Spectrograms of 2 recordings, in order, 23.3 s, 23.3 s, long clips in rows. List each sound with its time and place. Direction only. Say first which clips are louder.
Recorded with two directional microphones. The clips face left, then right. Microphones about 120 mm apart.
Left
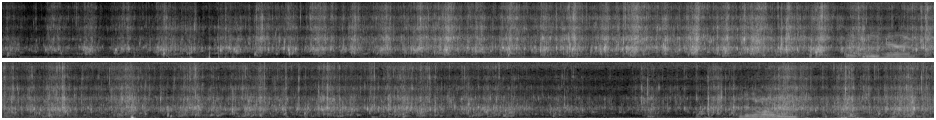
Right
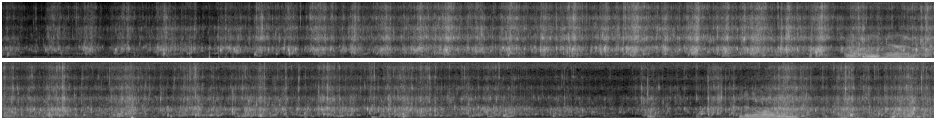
1.0 s a sound: even; 5° right (ahead or behind)
2.9 s trickle: right 1 dB; 15° right (ahead or behind)
10.6 s speech: right 9 dB; 30° right (ahead or behind)
11.3 s boat: right 5 dB; 40° right (ahead or behind)
14.8 s boat: right 7 dB; 45° right (ahead or behind)
15.1 s a sound: right 3 dB; 30° right (ahead or behind)
17.5 s boat: right 4 dB; 20° right (ahead or behind)
20.3 s rowboat: right 4 dB; 30° right (ahead or behind)
21.7 s boat: right 3 dB; 30° right (ahead or behind)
